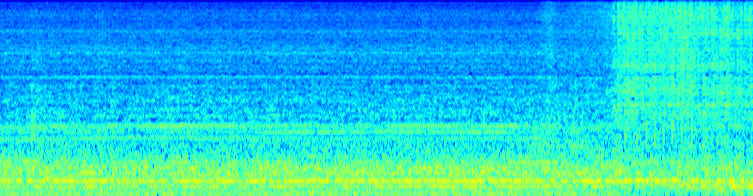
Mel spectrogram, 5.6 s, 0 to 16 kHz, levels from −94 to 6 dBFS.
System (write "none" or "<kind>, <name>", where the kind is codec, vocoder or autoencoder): vocoder, Vocos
